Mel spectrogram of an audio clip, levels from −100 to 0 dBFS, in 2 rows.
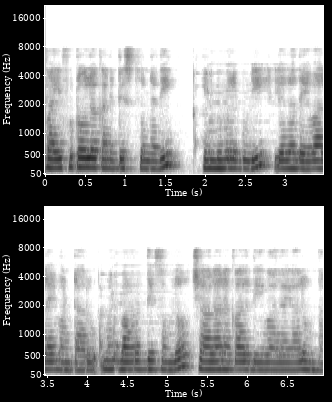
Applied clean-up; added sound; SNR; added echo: neural mask model DeepFilterNet 3.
